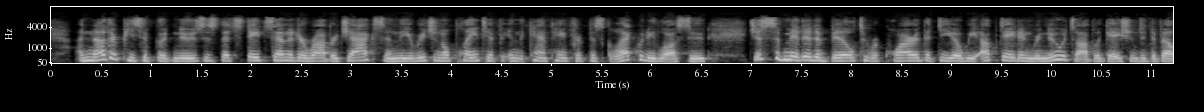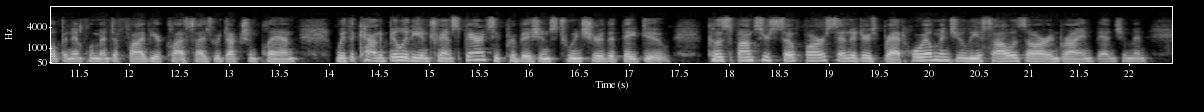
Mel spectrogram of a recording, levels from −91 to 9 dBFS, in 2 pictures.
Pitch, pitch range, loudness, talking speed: 175 Hz, 165-195 Hz, -23 LUFS, 175 wpm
